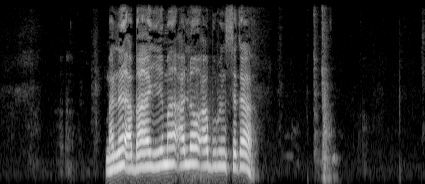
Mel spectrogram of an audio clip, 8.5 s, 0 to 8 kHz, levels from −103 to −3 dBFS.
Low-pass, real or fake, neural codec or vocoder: 7.2 kHz; real; none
